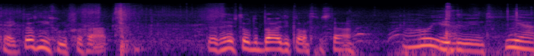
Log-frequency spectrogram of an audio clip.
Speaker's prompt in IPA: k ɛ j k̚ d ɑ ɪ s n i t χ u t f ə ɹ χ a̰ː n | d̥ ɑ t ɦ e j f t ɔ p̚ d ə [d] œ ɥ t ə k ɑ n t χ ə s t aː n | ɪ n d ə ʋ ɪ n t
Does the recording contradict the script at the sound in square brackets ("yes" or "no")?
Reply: yes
